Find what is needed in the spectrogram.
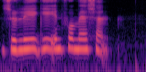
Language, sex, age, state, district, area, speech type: Manipuri, female, 30-45, Manipur, Kakching, rural, read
